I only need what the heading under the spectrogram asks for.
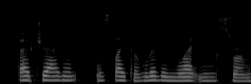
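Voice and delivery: ordinary delivery

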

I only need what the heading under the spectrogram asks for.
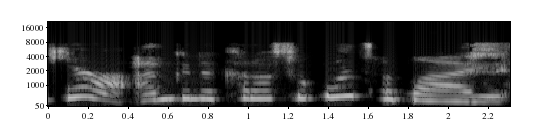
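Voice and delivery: put-on very high, guileless, innocent five-year-old voice. Imagining a five-year-old explaining a choke: imitating an innocent five-year-old. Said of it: "in the most, you know, innocent way that five-year-old kids say anything".

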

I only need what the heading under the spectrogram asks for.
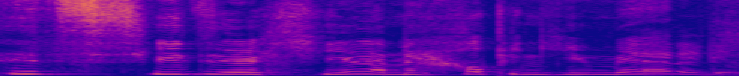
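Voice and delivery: put-on choked-up voice. Acting out being moved after a kind act: mock weepy. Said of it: "a little weepy?".

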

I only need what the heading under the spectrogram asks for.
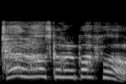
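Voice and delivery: very high, elated shout.

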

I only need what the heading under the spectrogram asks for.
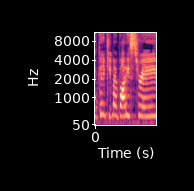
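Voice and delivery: put-on high little kid voice.

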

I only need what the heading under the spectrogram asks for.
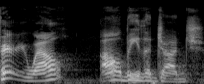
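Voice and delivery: loud, rough, gruff crocodile voice. Reading a story aloud, the crocodile answers the other animals: gruff crocodile voice. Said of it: "the gruff voice of the crocodile".

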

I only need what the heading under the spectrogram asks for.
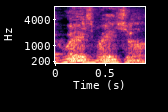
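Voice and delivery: strained, put-on superhero growl. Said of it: "it sounds like you might take a shit".

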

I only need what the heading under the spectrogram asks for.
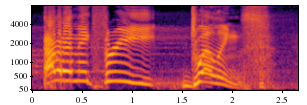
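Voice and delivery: giddy excited blurt, pitched way up and swooping. Retelling how Peter, losing his mind, blurts it out; acting out an excited blurt. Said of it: "He's so excited that he just blurts out".

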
